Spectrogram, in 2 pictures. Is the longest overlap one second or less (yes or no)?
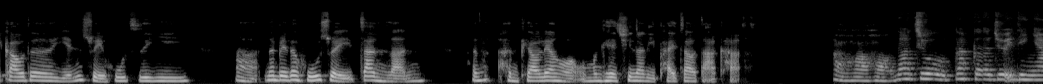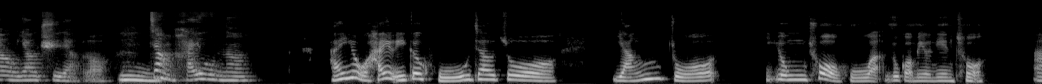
yes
